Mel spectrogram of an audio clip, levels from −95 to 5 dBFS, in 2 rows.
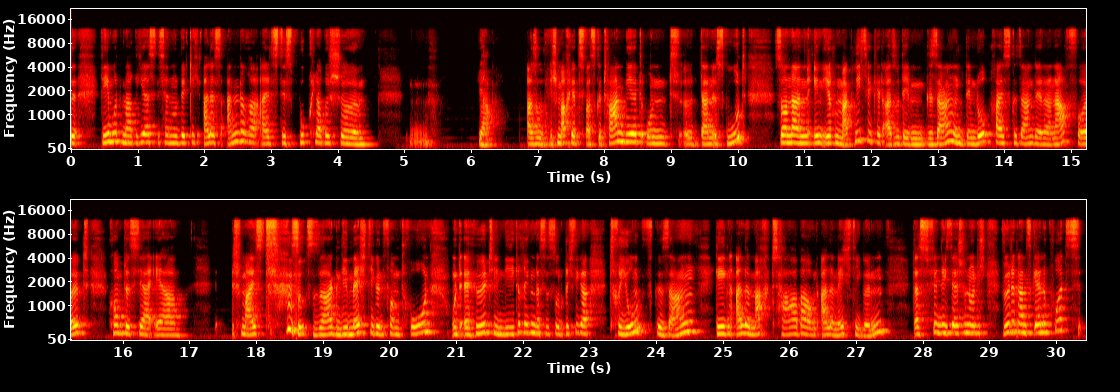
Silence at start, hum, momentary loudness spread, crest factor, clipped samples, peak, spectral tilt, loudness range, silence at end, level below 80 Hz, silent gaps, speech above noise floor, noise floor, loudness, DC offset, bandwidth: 0 s; none; 9 LU; 20 dB; under 0.1%; -10 dBFS; -4 dB/octave; 4 LU; 0.1 s; -76 dBFS; none; 41 dB; -70 dBFS; -29 LUFS; under 0.1%; 13 kHz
